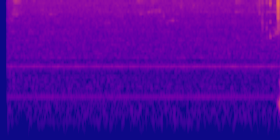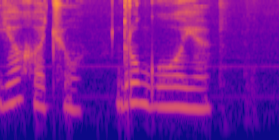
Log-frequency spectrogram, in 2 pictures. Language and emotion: Russian, sad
